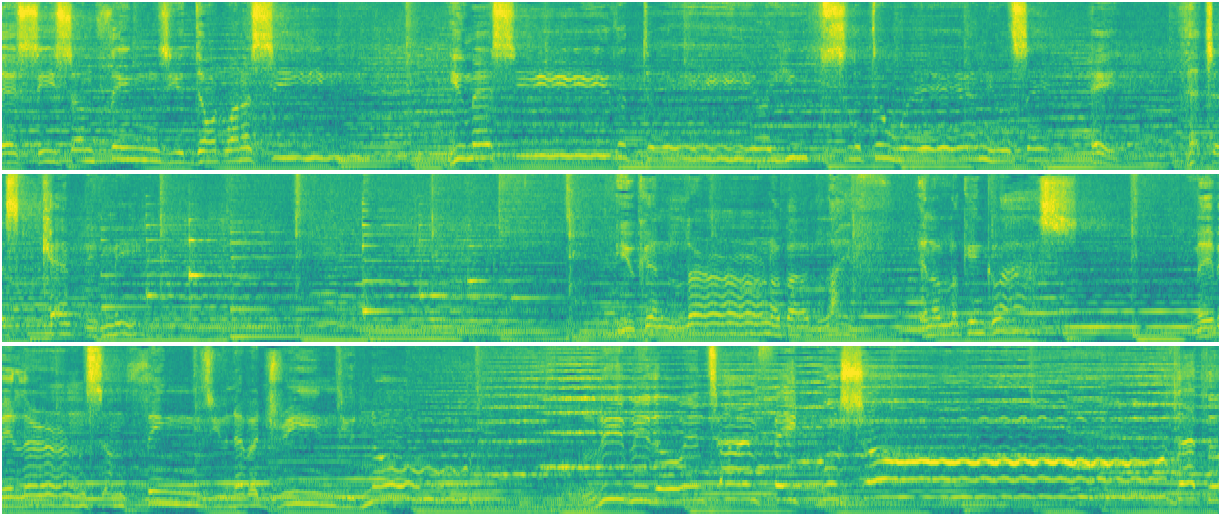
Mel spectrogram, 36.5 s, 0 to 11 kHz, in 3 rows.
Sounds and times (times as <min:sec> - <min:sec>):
Music: 0:00.0 - 0:36.5.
